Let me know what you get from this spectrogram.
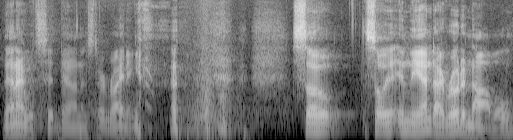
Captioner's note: laugh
